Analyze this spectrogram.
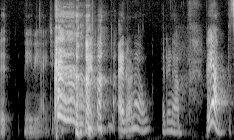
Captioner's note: laughing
